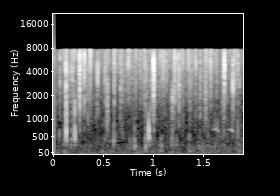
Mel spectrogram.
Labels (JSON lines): {"label": "biophony", "recorder": "SoundTrap 300"}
